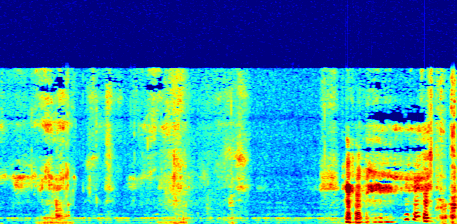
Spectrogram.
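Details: Sulking Bulldog making noises for attention early on a Saturday morning: low grumbling breaths in bursts, ending with louder snorting whines and a sharp yelp-like sound.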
